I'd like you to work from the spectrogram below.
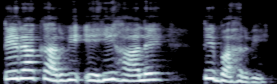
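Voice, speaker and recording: A woman's voice: sits high, animated, a little slow. A woman voicing an irritable, short-tempered grown son who scolds his mother in a storybook tale. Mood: scolding. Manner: scolding, snappish. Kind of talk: storybook dialogue reading.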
